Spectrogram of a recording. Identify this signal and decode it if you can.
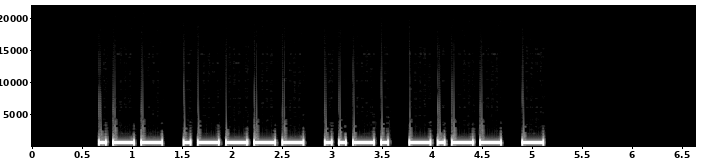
Morse code, heard as a keyed tone, about 20 wpm, 700 Hz. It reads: W1FYT
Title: Speed Racing - USA 1x3 Call Signs 17wpm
